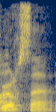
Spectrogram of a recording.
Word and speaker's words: Pur Sang: How do you pronounce the name? Is it Pur sang? Pur sang, yeah.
